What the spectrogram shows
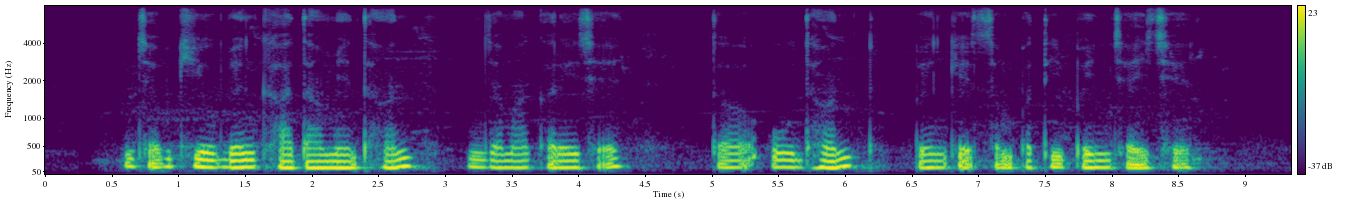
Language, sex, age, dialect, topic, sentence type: Maithili, male, 18-24, Eastern / Thethi, banking, statement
